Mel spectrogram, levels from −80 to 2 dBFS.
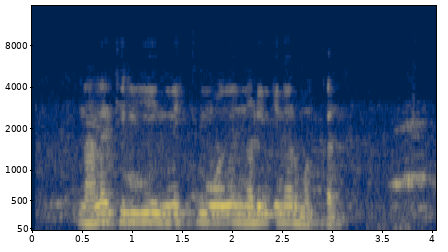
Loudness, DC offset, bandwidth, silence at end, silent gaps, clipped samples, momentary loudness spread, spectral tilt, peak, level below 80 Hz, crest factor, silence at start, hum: -22 LUFS; under 0.1%; 5.2 kHz; 0.1 s; none; under 0.1%; 16 LU; -9.5 dB/octave; -8 dBFS; -58 dBFS; 16 dB; 0.25 s; none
